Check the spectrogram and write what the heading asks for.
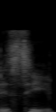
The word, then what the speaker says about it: receipt: Well, it is pronounced as receipt. So obviously option B P the letter P is silent in receipt.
